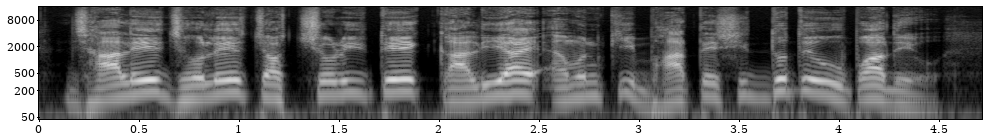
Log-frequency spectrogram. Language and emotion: Bengali, neutral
